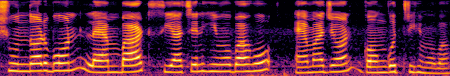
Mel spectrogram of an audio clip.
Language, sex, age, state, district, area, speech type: Bengali, female, 18-30, West Bengal, North 24 Parganas, urban, spontaneous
